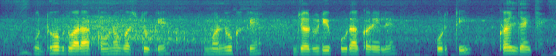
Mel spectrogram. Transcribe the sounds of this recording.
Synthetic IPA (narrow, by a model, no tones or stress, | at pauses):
ʊd̪ʱjoːɡd̪waːɾakɔːnoʋəst̪ukemənʊkʰked͡ʒəɾuɾipuːɾakəɾele | puːɾt̪i | kəld͡ʒaːit͡ʃʰe̥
